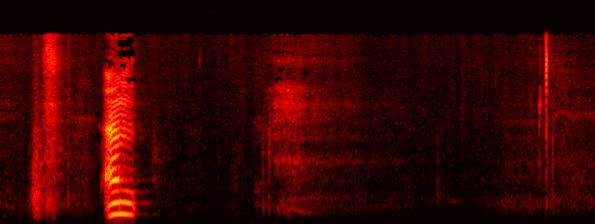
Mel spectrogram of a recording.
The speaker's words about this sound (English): I'm sorry about the sniffs. It comes when you shed tears.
